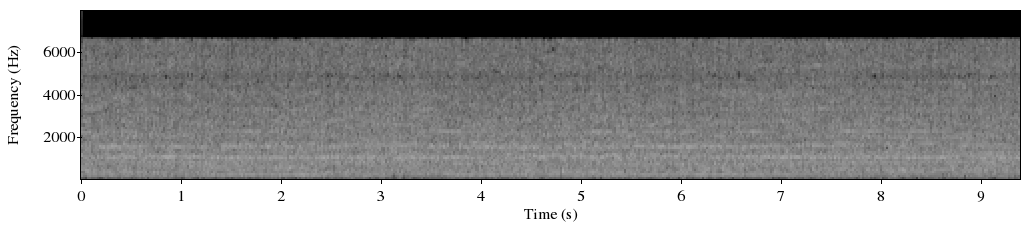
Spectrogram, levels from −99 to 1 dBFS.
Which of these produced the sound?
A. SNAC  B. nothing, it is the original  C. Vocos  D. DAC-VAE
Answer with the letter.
B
